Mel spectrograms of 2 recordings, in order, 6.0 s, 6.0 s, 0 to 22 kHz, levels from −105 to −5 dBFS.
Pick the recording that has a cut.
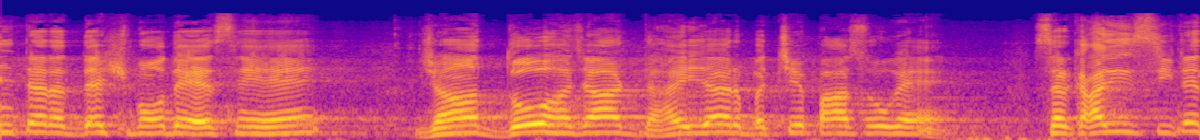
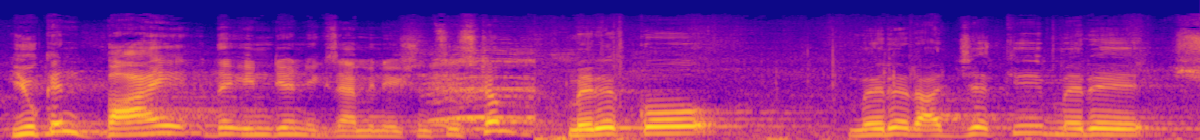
second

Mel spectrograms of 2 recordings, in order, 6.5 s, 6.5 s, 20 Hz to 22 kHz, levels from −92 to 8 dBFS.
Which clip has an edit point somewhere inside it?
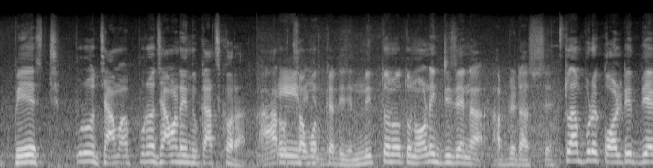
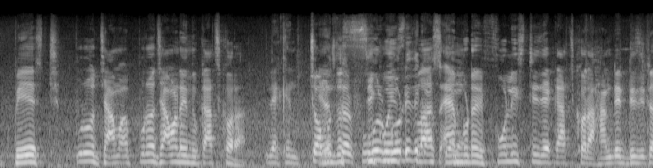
first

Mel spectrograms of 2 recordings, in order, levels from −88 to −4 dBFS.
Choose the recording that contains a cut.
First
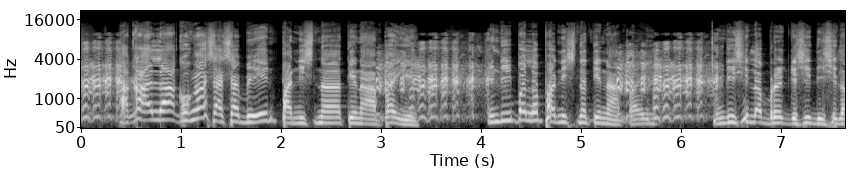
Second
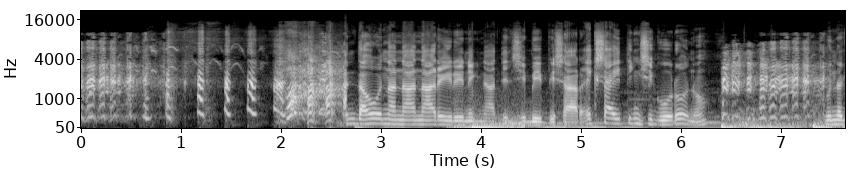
second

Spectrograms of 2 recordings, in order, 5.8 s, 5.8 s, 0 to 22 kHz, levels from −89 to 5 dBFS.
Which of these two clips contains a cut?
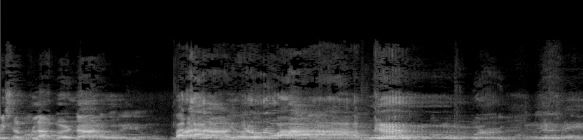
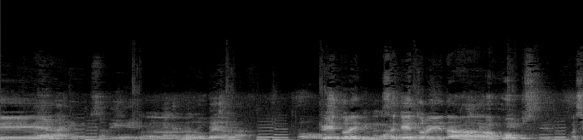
second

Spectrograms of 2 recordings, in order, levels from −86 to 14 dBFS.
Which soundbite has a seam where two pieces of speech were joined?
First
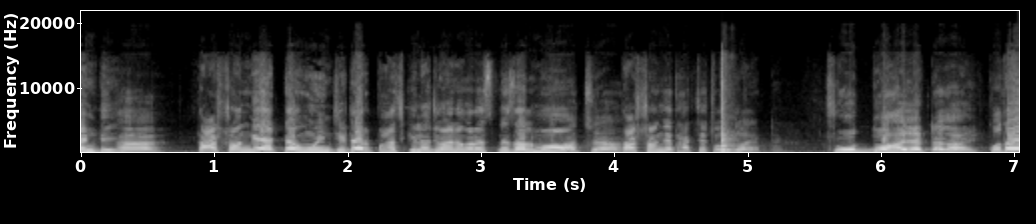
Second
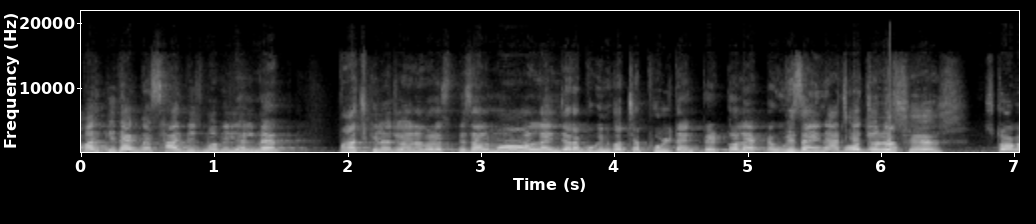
second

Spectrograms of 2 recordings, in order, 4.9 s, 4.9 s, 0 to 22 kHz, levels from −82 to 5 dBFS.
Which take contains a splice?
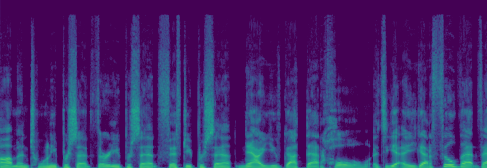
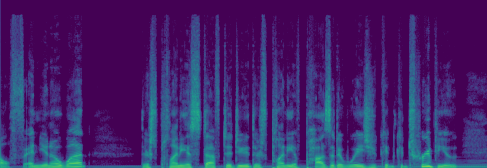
first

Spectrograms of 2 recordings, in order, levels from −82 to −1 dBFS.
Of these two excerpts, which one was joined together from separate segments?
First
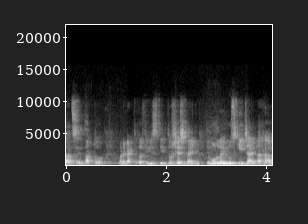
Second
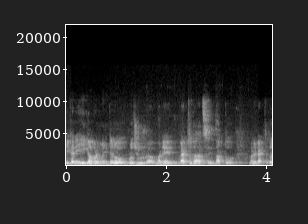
first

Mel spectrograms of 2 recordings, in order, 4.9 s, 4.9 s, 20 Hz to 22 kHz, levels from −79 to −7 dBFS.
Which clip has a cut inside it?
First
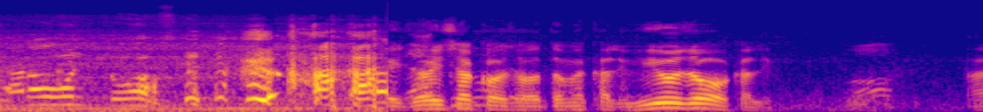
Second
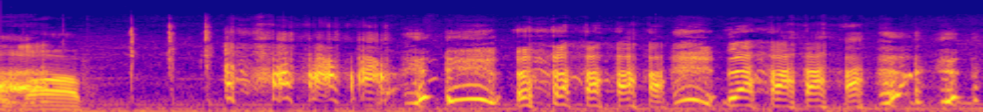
first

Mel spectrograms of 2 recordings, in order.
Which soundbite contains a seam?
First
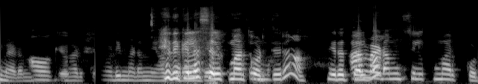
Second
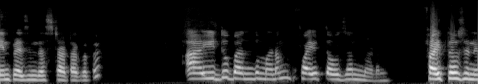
first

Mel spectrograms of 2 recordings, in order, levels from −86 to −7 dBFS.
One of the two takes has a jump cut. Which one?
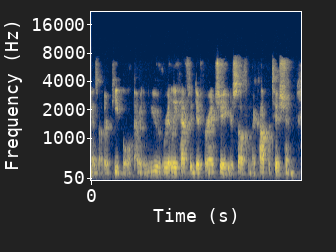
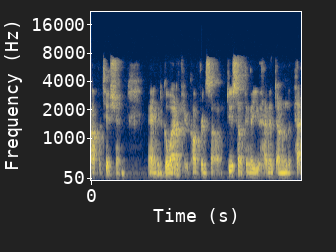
first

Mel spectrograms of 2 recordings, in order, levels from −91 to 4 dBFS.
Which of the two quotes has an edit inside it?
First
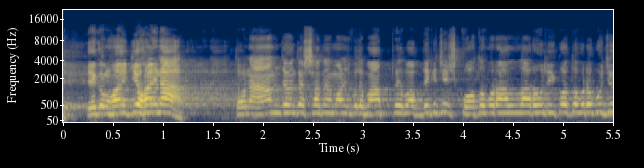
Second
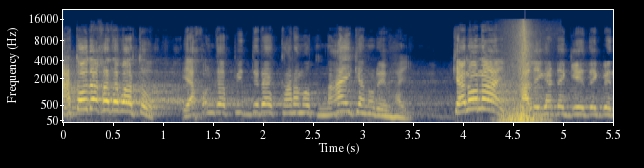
second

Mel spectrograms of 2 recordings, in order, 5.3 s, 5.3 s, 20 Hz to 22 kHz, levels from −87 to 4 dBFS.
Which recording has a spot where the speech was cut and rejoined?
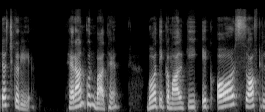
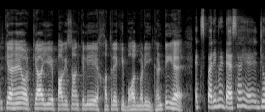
second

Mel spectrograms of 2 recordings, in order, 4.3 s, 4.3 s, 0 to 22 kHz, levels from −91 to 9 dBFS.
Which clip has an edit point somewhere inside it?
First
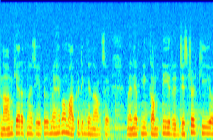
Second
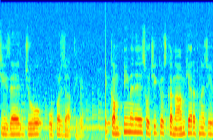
second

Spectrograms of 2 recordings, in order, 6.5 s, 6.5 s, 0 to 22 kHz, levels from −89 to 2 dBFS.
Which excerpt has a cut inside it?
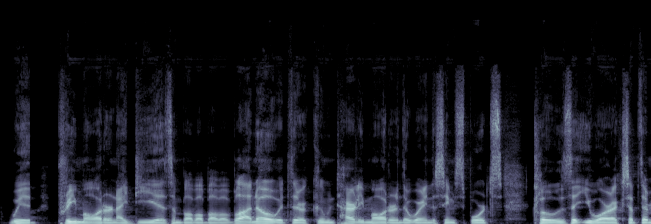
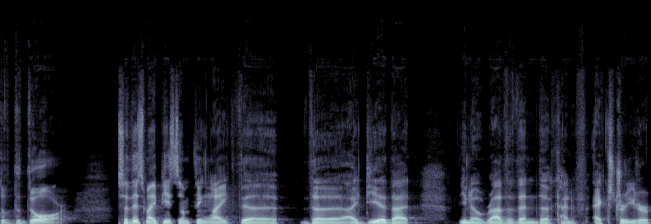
second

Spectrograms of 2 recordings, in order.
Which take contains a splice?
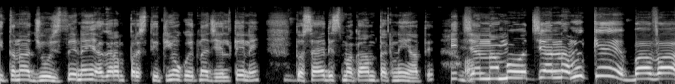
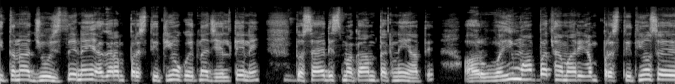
first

